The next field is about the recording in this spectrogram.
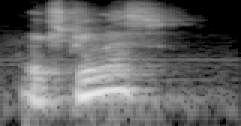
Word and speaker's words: Extremis: And my comic guy gave me the Warren Ellis Extremis. Is that how you pronounce it? – Yes. Yeah.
